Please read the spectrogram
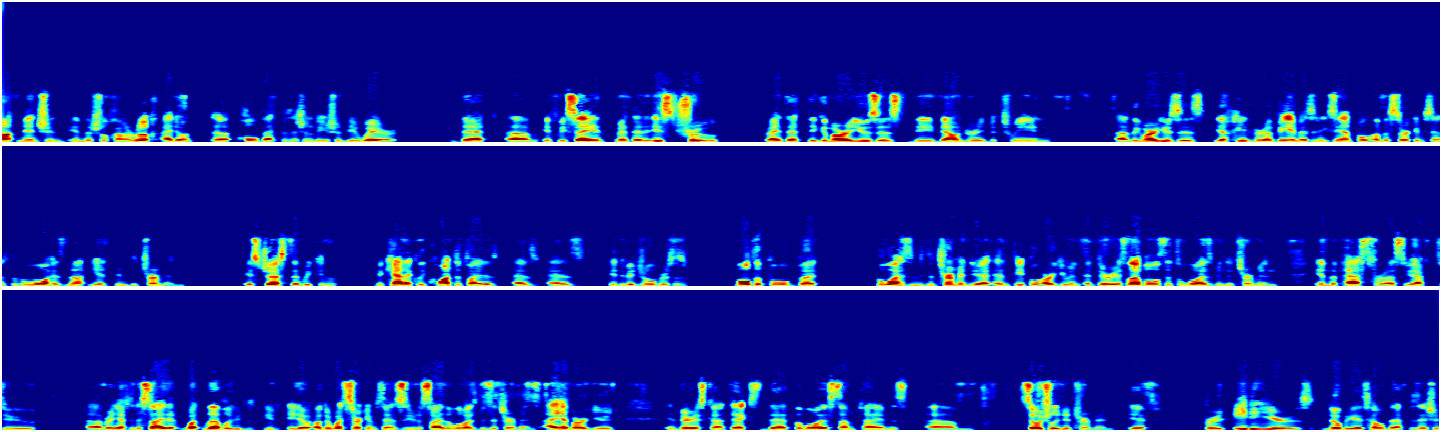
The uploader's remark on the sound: given recently as a ZOOM video conference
